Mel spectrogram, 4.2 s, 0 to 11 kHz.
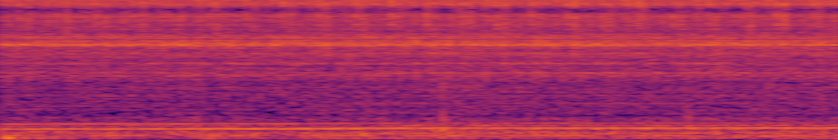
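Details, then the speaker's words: Ahm/Rivarossi 2-8-2 Mikado model locomotive motor after 15 years unused, freshly oiled: faint, steady whir with even pitch over light hiss, slightly slower in forward; no labouring, motor runs freely. "Seems a little slower on forward, but that's probably because this was mainly used in forward. Honestly, it sounds healthy. It doesn't sound like it's really struggling at all."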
